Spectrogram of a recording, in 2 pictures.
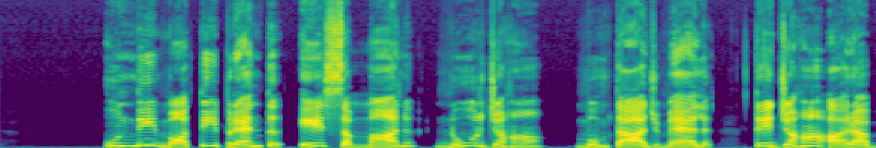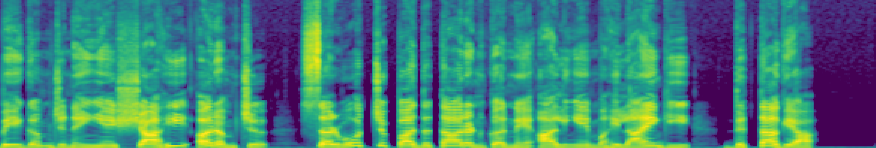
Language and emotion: Dogri, neutral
